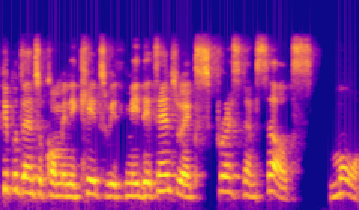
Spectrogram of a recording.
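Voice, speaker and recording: Fairly quick speech in a Nigerian accent. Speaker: radio presenter. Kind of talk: testimony. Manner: halting.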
